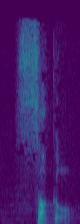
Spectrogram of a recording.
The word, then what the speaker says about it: sukkah: It's sukkah. It's sukkot. It's actually plural with a T on the end, but the T is silent.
